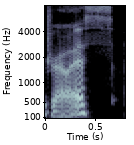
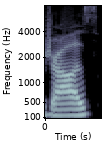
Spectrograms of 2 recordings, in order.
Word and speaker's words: Drawas: So my agency's name is Walker Drawas. – Um, I've been um, saying it wrong. I've been saying Walker Draws.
